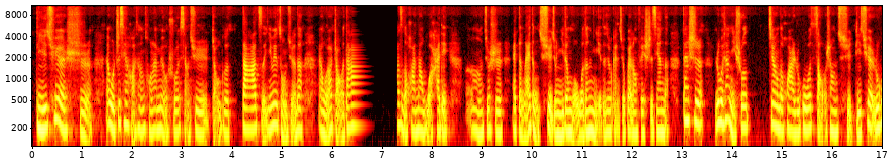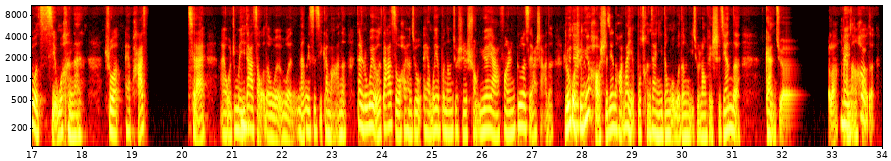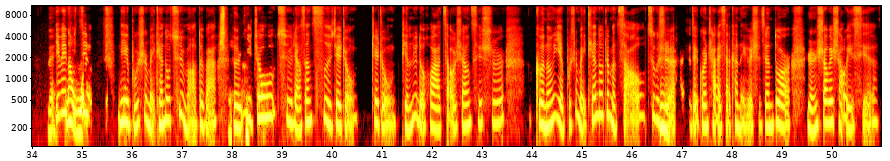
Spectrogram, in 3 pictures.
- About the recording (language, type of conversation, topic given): Chinese, advice, 我在健身房会因为社交焦虑或害羞而不敢尝试器械，该怎么办？
- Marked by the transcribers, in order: static; distorted speech; other background noise; scoff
